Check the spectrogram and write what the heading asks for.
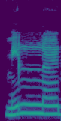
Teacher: nun sukun bertemu lam, maka dia dibaca melebur tanpa mendengung atau hukum tajwidnya idgham bila gunnah.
